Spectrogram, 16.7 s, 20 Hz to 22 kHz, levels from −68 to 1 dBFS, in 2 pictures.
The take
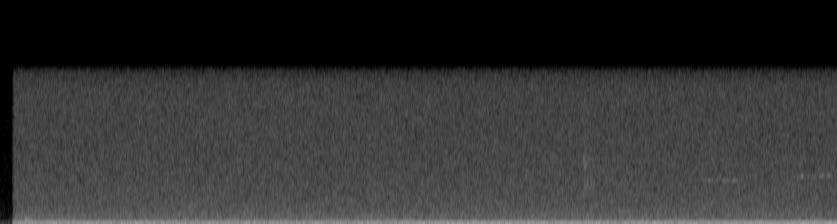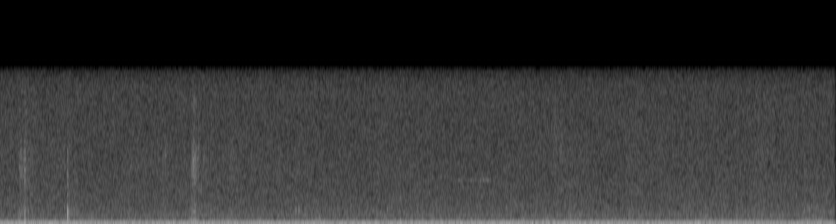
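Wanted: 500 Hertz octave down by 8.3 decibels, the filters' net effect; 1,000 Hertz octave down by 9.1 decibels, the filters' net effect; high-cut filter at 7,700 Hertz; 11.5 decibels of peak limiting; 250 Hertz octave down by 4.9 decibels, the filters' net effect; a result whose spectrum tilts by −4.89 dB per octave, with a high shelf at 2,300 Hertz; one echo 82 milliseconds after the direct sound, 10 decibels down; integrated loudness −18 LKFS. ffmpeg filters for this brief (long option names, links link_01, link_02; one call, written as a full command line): ffmpeg -i in.wav -af "lowpass=7700,equalizer=frequency=250:width_type=o:gain=-4.5,equalizer=frequency=500:width_type=o:gain=-7.5,equalizer=frequency=1000:width_type=o:gain=-8,highshelf=frequency=2300:gain=-6.5,alimiter=limit=-23.5dB:level=0:latency=1,aecho=1:1:82:0.316,volume=17dB" out.wav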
